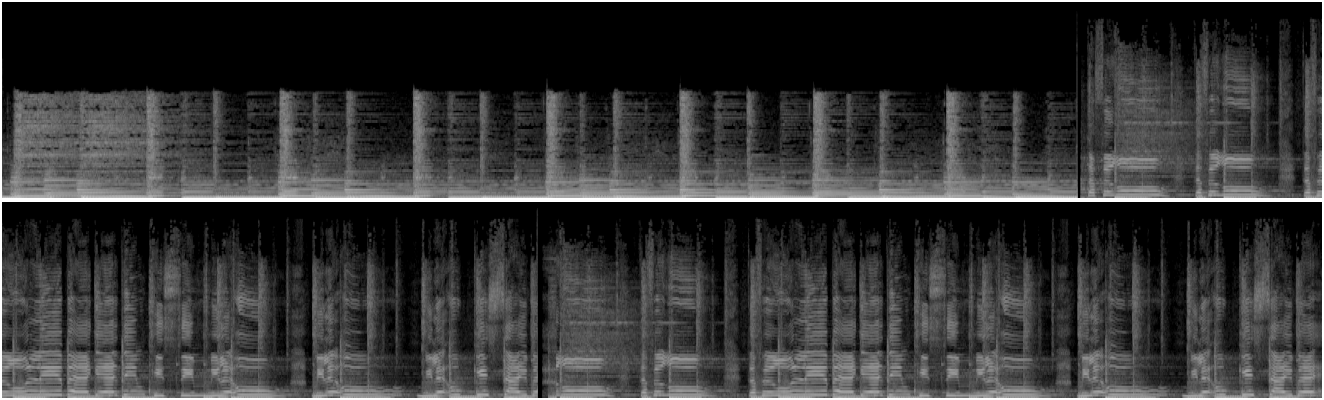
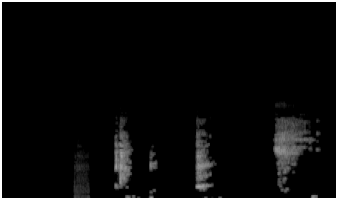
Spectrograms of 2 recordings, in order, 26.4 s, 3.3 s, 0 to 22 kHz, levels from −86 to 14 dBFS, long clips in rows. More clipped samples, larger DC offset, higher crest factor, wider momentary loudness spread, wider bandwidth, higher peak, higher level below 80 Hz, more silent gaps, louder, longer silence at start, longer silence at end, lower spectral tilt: neither; neither; second, 18 dB vs 26 dB; second, 11 LU vs 16 LU; first, 17 kHz vs 11 kHz; first, -2 dBFS vs -12 dBFS; first, -26 dBFS vs -66 dBFS; second, 18.55-18.60 s vs 1.38-1.45 s, 1.59-1.92 s, 2.32-2.70 s; first, -21 LUFS vs -31 LUFS; second, 0 s vs 1.1 s; second, 0 s vs 0.2 s; first, -5.5 dB/octave vs 1 dB/octave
